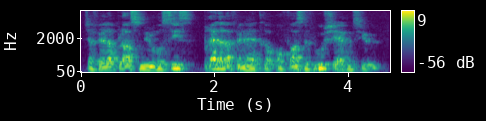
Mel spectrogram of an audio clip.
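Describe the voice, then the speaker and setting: A man playing a prim English wife who answers with careful, formal politeness, repeating herself in a slow and even way. The voice rings through a very echoey room and reaches the mic from a distance, as in a theatre scene filmed on a camera. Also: medium pitch, natural voice. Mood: politely puzzled. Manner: formal, measured, repetitive politeness. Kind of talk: theatre acting of an absurd play.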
